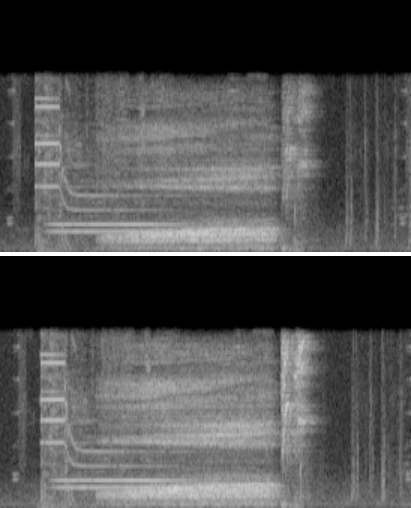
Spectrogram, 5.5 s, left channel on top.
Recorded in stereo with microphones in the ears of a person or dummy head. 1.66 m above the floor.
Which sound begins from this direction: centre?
Breathing, at 1.3 s.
